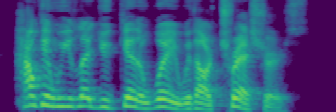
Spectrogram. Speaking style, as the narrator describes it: The three sisters were furious and shouted

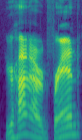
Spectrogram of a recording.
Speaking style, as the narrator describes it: the foreman shouted

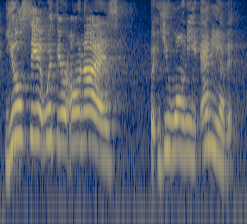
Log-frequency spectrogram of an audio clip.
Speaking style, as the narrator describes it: Elisha's ... he shouts out

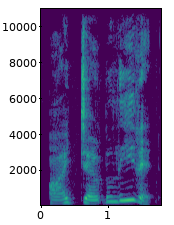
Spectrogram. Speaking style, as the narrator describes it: Ron said in a stunned voice

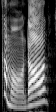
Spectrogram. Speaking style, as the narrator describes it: said the cowboy, chuckling

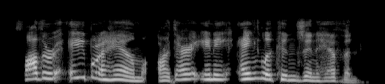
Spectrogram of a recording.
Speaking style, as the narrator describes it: Whitfield cried out

